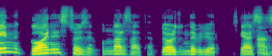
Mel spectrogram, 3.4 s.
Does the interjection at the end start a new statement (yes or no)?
yes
